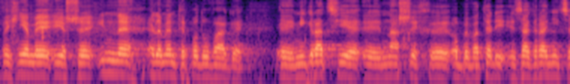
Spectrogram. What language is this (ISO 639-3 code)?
pol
